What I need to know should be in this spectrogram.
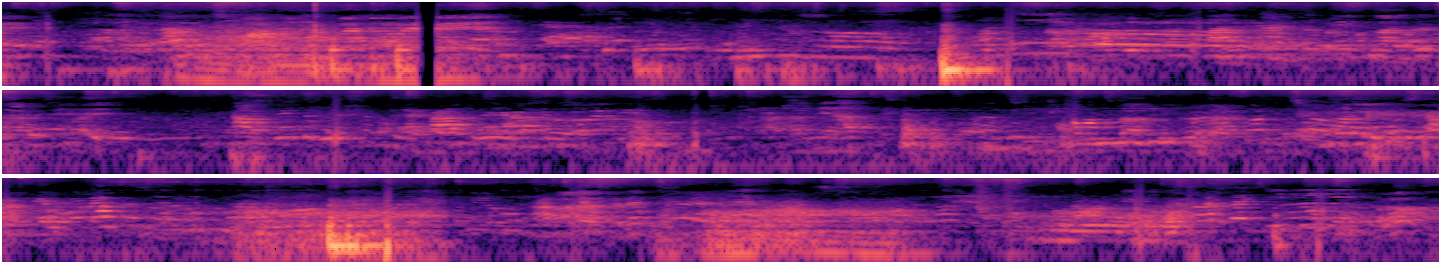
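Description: A crowd of children and adults chatters and shouts nearby.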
